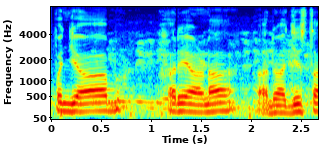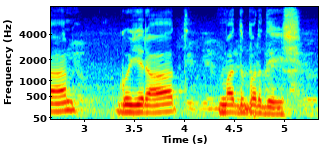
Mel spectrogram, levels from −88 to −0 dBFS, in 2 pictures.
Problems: background conversations at intervals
